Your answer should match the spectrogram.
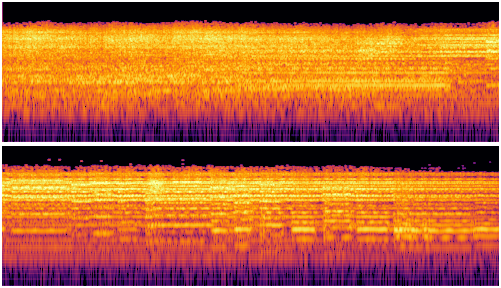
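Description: Trains at the Metropolis Railroad Station: loud, sustained whistle and horn tones blare over a steady mechanical rumble, shifting midway into several overlapping held pitches. No one speaks.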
